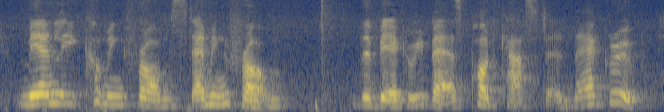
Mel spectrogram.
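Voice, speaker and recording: A woman's medium-pitched voice at a fairly slow pace, with noticeable background noise. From northern England. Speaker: knitting podcaster. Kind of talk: casual chat. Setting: outdoors. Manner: chatty, informal.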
